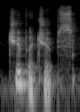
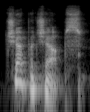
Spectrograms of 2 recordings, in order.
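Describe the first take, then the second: First: It is said with a Spanish-style pronunciation. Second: It is said with an English-style pronunciation. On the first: "it's a Spanish brand and that that should be pronounced" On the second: "in the U K, this brand is pronounced"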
